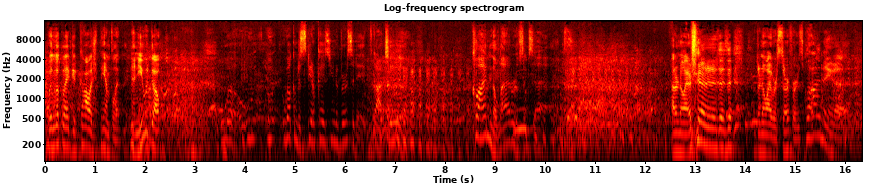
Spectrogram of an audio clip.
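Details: Adult male comedian with stuttering, performing live stand-up; he says hearing noises in his ear while he talks makes him stutter.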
